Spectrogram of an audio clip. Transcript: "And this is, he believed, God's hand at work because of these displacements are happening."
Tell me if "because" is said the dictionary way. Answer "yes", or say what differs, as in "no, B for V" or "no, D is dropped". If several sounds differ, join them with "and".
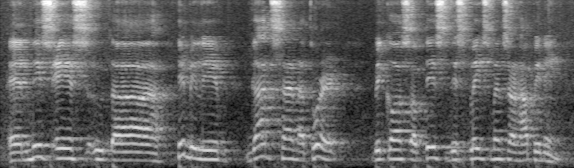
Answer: no, S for Z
